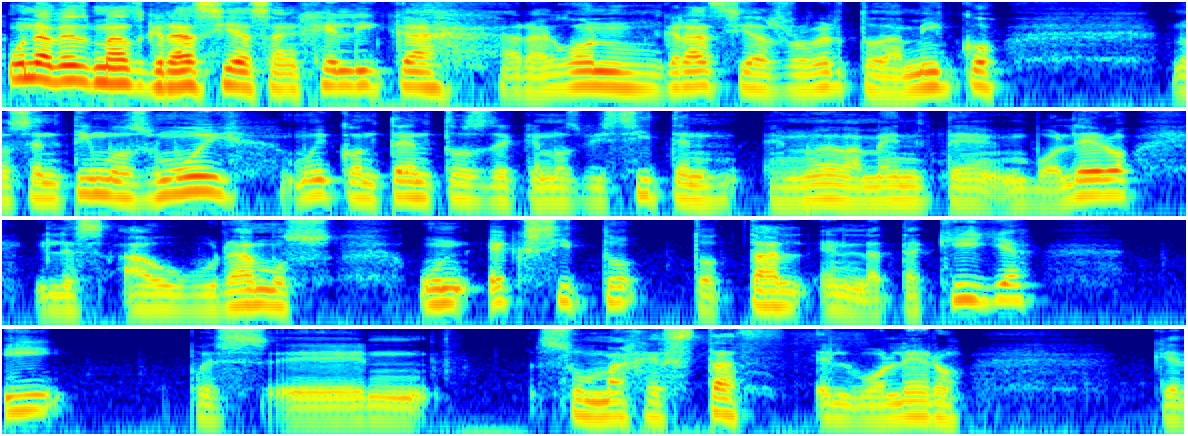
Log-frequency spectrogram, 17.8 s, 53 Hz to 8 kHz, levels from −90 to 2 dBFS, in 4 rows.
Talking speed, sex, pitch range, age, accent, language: 130 wpm, male, 115-155 Hz, 30-49, Mexican, Spanish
